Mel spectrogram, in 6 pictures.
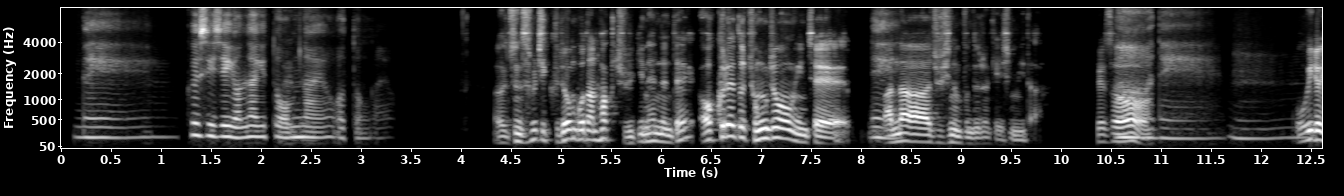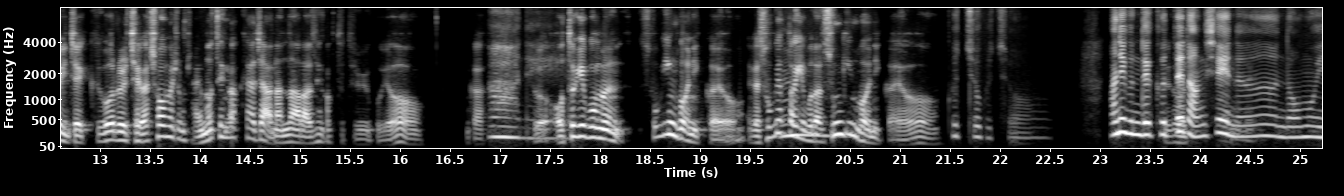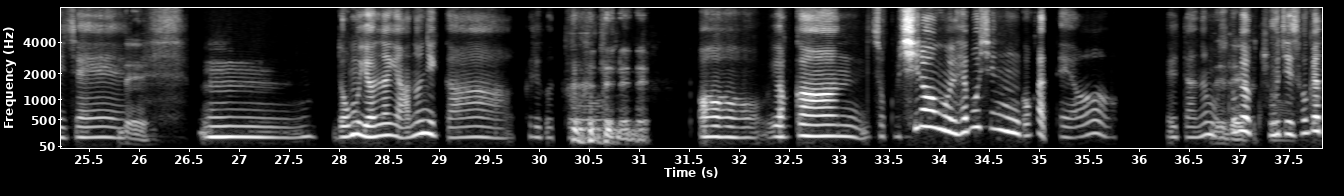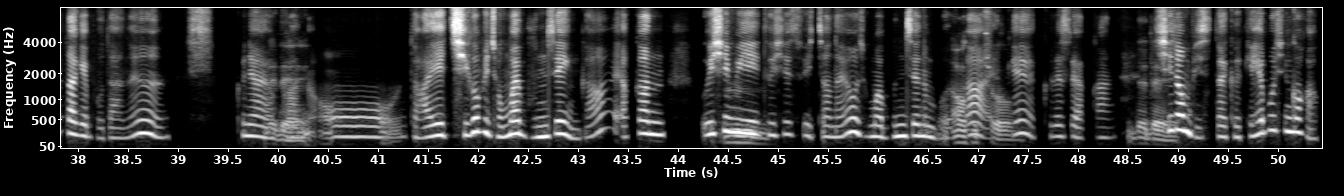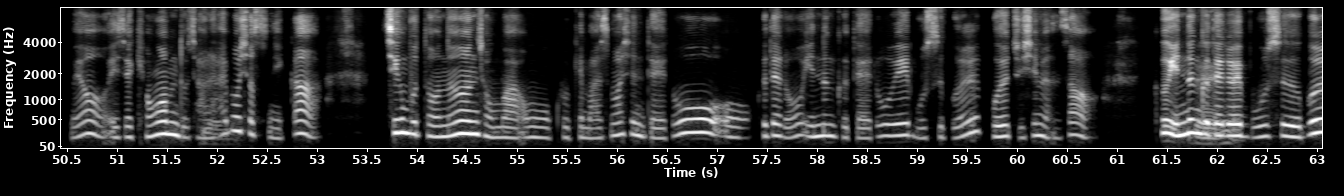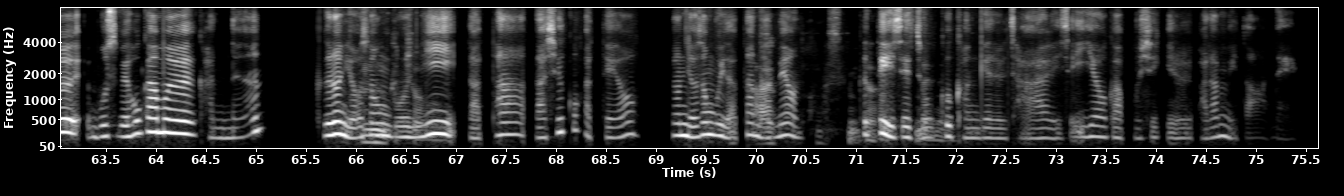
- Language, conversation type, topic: Korean, advice, 첫 데이트에서 상대가 제 취향을 비판해 당황했을 때 어떻게 대응해야 하나요?
- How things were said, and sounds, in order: other background noise; laugh; laughing while speaking: "네네네"; tapping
